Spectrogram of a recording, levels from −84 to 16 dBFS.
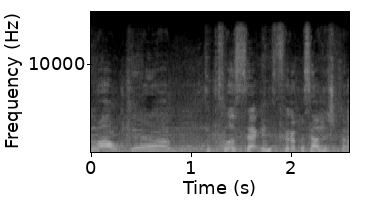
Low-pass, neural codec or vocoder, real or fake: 14.4 kHz; codec, 44.1 kHz, 3.4 kbps, Pupu-Codec; fake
